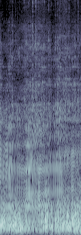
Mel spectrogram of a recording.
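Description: A chainsaw cutting hard firewood for a São João bonfire, its engine loud and continuous with a rough buzzing drone that pulses slightly as it bites through the wood, close by.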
